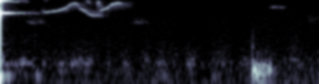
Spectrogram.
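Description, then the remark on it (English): A brown-headed cowbird gives a short, very high, thin whistled call that slides up and down with a liquid, ringing quality, lasting about half a second, followed by near silence. “Very high pitch and a little kind of like a bell ringing.”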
